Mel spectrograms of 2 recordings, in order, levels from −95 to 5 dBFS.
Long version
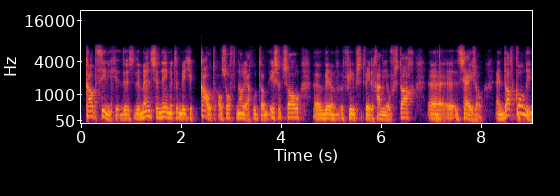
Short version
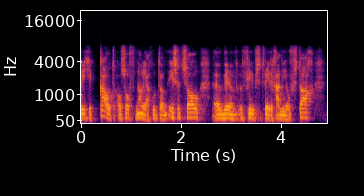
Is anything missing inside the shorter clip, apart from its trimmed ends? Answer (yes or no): no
